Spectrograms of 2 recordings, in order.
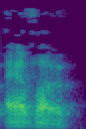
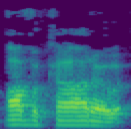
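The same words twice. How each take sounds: First: Avo cut to two short syllables; shortened Aussie slang. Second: Said in the usual way. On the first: Shown as a demonstration. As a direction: say avo low and casual, Australian style. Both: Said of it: "they just shorten everything".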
